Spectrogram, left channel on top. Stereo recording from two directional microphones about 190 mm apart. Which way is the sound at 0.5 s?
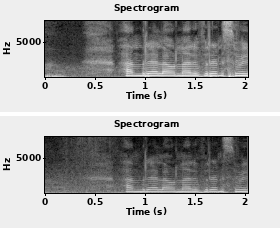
45° left (ahead or behind).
